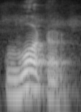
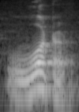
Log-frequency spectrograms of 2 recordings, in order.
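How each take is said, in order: First: It begins with rounded lips, a w sound. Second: The same.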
